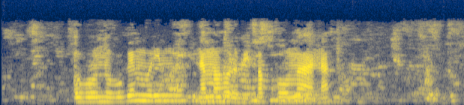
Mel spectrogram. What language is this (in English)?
Kinyarwanda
